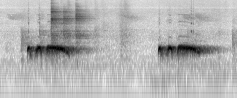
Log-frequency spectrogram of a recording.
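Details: Female spotted dove kept as a decoy to make males sing, giving two low, hollow, purring coos about two and a half seconds apart, each a steady throaty note lasting over a second, with faint thin bird whistles far behind.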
